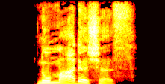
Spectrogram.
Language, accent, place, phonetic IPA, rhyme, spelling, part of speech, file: German, Germany, Berlin, [noˈmaːdɪʃəs], -aːdɪʃəs, nomadisches, adjective, De-nomadisches.ogg
- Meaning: strong/mixed nominative/accusative neuter singular of nomadisch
